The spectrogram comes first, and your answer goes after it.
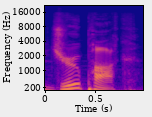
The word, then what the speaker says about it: Drew Pac: Drew Pac, pronounced like Tupac.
